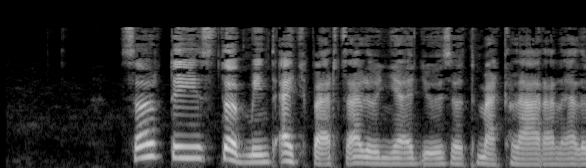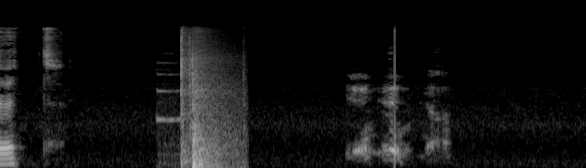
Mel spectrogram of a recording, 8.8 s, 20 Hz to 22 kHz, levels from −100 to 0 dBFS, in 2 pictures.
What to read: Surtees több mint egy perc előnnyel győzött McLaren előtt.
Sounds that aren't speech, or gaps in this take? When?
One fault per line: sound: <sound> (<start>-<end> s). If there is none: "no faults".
sound: squeak (5.6-6.3 s)
sound: laugh (7.0-7.8 s)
